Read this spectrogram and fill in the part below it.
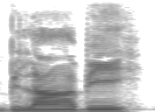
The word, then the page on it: bilañ abíi: Apatani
